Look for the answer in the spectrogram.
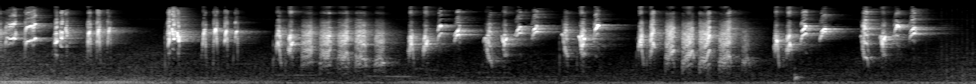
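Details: Vigorous long-tailed shrike song with full mimicry, quick to react to another shrike: dense bursts of scratchy, high chattering notes and sharp falling whistles, delivered in phrases roughly every second with short gaps.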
